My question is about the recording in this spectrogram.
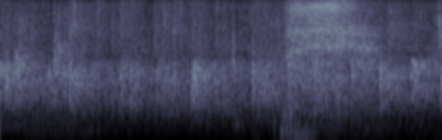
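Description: Applause from an audience at a church service, a dense, steady patter of many hands clapping that holds at an even level from start to finish.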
